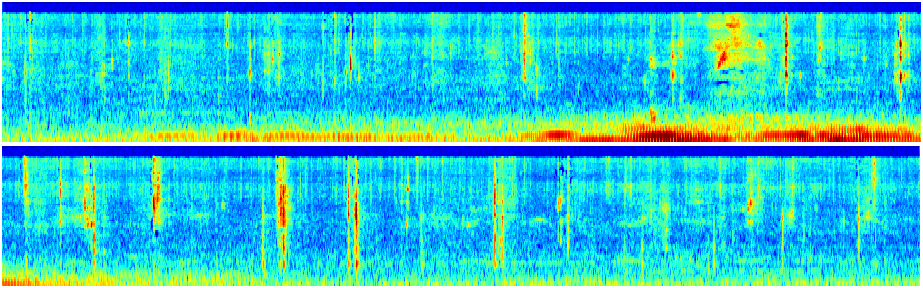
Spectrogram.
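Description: A person chewing and biting grilled anchovies close to the microphone, with scattered small clicks in the second half. A low pitched hum swells to the loudest point about three seconds in and fades by five seconds.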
